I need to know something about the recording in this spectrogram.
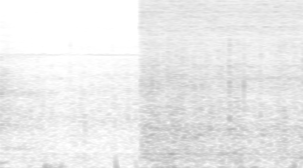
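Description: Quiet for about a second, then a steady rushing noise of a bicycle rolling on a gravel road.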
